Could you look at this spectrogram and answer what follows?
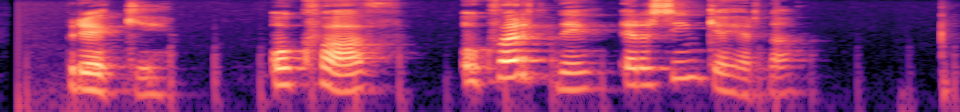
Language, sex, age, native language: Icelandic, female, 60-69, Icelandic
